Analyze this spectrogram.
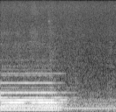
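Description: A choir sings a held chord in a large echoing hall, then stops.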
